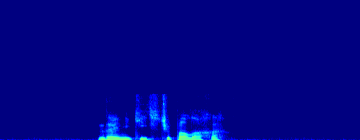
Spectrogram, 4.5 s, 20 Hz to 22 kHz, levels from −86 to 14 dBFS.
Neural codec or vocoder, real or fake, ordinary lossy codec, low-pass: codec, 16 kHz, 1.1 kbps, Voila-Tokenizer; fake; none; none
